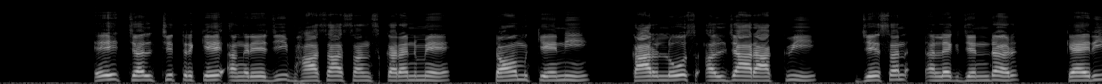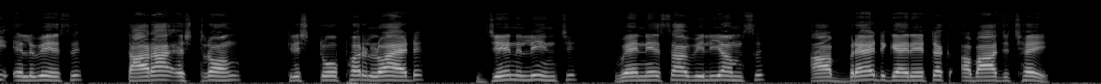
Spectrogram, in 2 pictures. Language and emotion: Maithili, neutral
